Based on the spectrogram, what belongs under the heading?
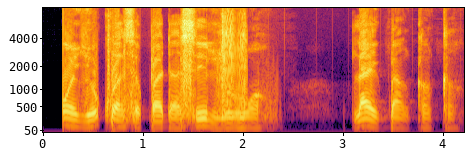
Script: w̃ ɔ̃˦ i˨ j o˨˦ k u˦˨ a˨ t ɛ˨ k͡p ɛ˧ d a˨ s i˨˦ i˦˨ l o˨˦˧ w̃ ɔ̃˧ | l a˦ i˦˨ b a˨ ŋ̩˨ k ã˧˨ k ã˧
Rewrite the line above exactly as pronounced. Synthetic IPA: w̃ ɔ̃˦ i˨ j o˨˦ k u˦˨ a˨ s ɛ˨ k͡p a˧ d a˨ s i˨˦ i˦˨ l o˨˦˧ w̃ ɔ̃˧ | l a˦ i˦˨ ɡ͡b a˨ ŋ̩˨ k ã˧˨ k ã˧

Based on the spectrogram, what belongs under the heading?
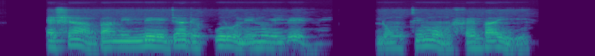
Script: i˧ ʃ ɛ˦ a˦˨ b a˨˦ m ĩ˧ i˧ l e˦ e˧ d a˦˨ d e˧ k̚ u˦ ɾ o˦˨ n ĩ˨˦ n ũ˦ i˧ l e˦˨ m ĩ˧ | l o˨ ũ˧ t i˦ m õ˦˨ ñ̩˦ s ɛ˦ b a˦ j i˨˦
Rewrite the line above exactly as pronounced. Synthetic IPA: ɛ˧ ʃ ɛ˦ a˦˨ b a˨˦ m ĩ˧ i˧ l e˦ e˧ d͡ʒ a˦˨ d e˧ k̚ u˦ ɾ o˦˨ n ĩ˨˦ n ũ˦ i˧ l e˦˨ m ĩ˧ | l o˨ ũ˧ t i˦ m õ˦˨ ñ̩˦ f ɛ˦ b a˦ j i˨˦

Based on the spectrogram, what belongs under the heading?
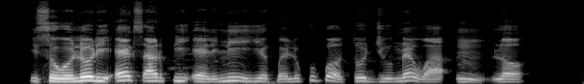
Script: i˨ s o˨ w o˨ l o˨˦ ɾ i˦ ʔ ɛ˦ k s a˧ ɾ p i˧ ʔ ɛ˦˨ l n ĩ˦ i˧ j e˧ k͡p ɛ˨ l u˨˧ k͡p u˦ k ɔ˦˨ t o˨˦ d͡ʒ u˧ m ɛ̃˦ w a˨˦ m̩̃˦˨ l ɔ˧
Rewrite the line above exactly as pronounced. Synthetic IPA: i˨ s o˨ w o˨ l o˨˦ ɾ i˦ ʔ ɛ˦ k s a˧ ɾ p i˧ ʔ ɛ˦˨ l n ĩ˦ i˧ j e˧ k͡p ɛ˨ l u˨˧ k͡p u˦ k͡p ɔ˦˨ t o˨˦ d͡ʒ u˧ m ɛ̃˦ w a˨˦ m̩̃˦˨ l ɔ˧

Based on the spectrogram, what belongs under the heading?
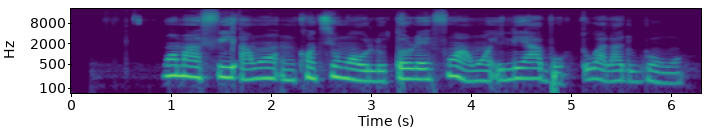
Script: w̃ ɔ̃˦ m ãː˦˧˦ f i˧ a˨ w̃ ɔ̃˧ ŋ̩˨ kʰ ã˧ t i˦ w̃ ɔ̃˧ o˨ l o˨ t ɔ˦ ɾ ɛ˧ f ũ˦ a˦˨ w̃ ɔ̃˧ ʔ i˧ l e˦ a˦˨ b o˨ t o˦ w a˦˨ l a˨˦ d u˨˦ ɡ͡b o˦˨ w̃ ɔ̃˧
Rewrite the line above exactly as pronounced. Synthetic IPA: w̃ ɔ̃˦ m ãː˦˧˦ f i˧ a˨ w̃ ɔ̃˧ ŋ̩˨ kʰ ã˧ t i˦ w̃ ɔ̃˧ o˨ l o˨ t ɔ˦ ɾ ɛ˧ f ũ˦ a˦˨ w̃ ɔ̃˧ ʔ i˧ l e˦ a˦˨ b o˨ t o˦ w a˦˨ l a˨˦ d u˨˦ ɡ͡b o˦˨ w̃ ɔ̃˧

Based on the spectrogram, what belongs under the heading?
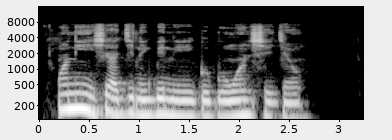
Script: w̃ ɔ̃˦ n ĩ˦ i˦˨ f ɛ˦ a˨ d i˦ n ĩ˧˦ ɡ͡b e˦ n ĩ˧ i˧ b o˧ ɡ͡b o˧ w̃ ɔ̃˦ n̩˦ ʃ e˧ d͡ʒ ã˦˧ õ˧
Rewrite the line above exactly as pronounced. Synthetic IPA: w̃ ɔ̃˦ n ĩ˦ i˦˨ ʃ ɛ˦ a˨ d͡ʒ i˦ n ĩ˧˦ ɡ͡b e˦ n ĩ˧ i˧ ɡ͡b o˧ ɡ͡b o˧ w̃ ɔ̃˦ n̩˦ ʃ e˧ d͡ʒ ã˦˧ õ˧

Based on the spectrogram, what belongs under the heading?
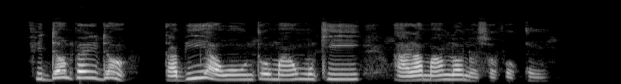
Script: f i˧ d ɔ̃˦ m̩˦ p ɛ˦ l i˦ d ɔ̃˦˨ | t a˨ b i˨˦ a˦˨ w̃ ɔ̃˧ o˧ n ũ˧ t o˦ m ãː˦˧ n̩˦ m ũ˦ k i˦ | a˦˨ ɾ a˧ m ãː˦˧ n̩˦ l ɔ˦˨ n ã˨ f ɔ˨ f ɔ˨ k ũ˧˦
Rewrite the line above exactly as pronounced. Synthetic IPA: f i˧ d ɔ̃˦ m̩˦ p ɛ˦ ɾ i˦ d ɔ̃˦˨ | t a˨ b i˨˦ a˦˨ w̃ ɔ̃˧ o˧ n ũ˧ t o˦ m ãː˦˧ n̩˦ m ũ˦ k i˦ | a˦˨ ɾ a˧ m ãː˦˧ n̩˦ l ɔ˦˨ n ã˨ s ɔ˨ f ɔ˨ k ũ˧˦

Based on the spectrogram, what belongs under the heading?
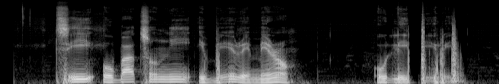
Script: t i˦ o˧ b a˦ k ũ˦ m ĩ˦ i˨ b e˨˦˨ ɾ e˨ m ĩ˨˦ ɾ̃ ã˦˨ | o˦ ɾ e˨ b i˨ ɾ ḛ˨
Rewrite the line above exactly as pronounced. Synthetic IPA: t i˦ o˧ b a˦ t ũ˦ n ĩ˦ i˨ b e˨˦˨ ɾ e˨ m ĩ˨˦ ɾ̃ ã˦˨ | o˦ l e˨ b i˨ ɾ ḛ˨

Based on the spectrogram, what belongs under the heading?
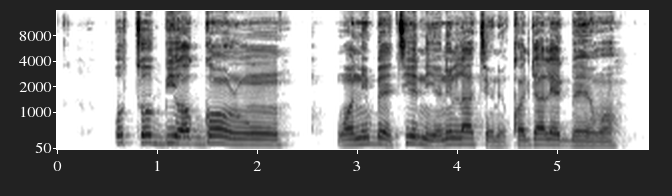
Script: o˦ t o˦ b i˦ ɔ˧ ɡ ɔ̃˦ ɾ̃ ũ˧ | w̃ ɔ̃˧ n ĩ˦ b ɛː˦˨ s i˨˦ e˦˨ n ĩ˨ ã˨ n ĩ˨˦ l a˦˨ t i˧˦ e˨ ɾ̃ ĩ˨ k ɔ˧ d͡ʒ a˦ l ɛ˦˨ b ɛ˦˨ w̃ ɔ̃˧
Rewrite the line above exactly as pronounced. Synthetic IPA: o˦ t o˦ b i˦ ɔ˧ ɡ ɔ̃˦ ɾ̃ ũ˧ | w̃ ɔ̃˧ n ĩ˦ b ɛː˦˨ t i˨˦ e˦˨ n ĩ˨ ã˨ n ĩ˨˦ l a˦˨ t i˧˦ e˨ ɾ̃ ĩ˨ k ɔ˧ d͡ʒ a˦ l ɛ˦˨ ɡ͡b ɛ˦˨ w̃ ɔ̃˧

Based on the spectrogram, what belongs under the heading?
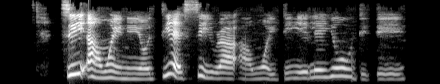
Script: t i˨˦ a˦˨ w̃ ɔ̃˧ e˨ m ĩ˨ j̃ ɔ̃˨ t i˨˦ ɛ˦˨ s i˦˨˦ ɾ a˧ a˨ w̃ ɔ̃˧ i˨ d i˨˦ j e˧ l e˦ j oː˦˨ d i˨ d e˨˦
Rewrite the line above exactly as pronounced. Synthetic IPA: t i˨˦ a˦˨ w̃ ɔ̃˧ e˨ n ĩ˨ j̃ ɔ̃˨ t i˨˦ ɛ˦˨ s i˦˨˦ ɾ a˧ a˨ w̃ ɔ̃˧ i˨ d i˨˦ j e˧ l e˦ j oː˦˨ d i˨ d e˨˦

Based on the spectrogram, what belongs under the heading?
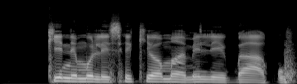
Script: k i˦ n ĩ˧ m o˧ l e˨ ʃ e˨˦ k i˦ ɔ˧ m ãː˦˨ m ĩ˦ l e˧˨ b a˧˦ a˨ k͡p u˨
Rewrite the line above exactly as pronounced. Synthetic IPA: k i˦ n ĩ˧ m o˧ l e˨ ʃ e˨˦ k i˦ ɔ˧ m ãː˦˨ m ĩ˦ l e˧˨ ɡ͡b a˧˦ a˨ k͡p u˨

